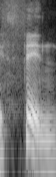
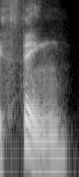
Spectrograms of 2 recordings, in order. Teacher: you lift your tongue at the front to pronounce it. You lift your tongue at the front. But when you see NG together, you do lift your tongue again, but it's at the back.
